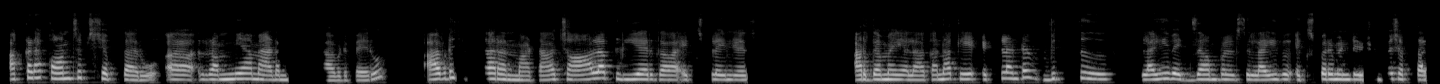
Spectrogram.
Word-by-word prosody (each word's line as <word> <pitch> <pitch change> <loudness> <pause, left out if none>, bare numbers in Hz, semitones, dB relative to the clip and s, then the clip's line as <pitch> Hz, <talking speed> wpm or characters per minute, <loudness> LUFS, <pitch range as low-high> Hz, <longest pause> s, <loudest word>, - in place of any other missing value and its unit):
అక్కడ 300 +5 +1 0.2
కాన్సెప్ట్స్ 275 +3 +1
చెప్తారు 225 -6 0 0.2
ఆహ్, 220 -2 +1 0.2
రమ్య 240 +3 +5 0.2
మేడమ్ 215 -1 -1 0.4
ఆవిడ 190 +1 -4
పేరు. 195 +8 0 0.6
ఆవిడ 255 +4 +4
చెప్తారనమాట. 225 -5 0 0.3
చాలా 230 +5 +3
క్లియర్‌గా 230 -2 +2 0.2
ఎక్స్‌ప్లెయిన్ 220 0 -3
చేసి 210 - -1 1.1
అర్థమయ్యేలాగా 225 -1 +2
నాకు 250 0 -3
ఏ - - +3 0.2
ఎట్లా 240 +5 -2
అంటే 265 +4 0 0.2
విత్ 260 +3 -6 0.7
లైవ్ 250 +3 +2
ఎక్సాంపుల్స్, 230 +1 -1
లైవ్ 225 +2 +1 0.2
ఏక్స్పెరిమెంటేషన్‌తో 230 0 +1
‌చెప్తారు. 230 -2 -1
230 Hz, 105 wpm, -24 LUFS, 215-250 Hz, 1.1 s, రమ్య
